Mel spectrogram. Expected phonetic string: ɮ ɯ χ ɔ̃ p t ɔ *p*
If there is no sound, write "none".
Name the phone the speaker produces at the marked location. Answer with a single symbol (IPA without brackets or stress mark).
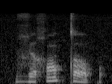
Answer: p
